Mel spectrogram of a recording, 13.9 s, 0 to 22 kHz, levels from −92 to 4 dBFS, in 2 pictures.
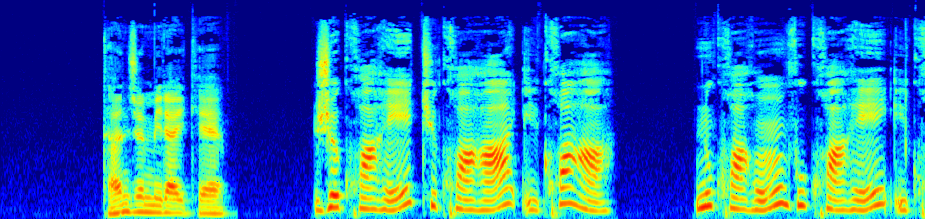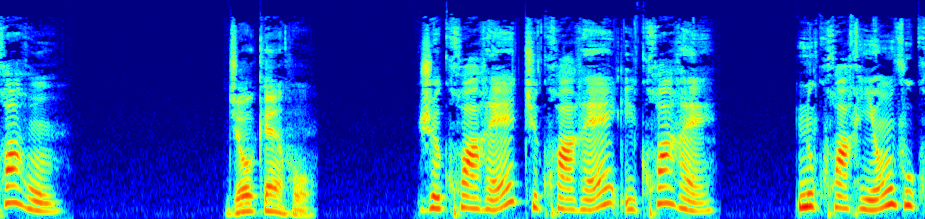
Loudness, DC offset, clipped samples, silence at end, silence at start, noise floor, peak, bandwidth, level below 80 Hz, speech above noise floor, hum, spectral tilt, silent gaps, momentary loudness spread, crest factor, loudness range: -17 LUFS; under 0.1%; under 0.1%; 0 s; 0.75 s; -71 dBFS; 0 dBFS; 16.5 kHz; -50 dBFS; 54 dB; none; -5 dB/octave; none; 9 LU; 18 dB; 5 LU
